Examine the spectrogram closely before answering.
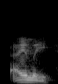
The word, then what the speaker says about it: Ailey: Ailey. Okay. Ailey. They're like Haley, but without the H on it.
